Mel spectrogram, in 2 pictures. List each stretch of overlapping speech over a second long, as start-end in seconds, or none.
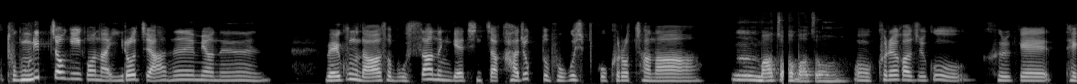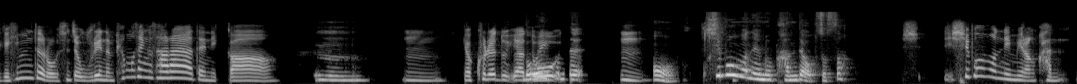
none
